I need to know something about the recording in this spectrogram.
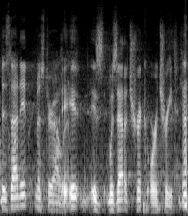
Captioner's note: laughter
